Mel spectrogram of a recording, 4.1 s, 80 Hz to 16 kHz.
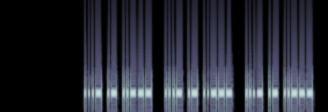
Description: Morse code, heard as a keyed tone, about 50 wpm, 700 Hz. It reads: VA2 VA2 VA2
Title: Callsign Prefixes for Top 25 DXCC - Repeated 3x - 50wpm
